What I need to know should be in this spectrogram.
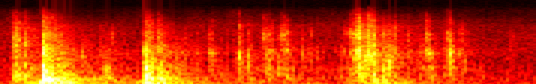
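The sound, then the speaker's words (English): A front door is shaken to check that it is locked, giving a few irregular rattling knocks and thuds of wood and hardware, fairly quiet and uneven in rhythm. “I want to make sure this front door is locked.”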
